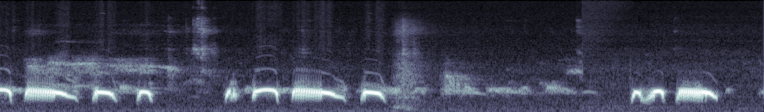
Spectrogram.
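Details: Spotted dove kept as a decoy to draw in wild birds, singing in the 'thổ' voice style; series of deep, rounded coos, long then quickly repeated short ones, a brief click midway, then a renewed run of coos.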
